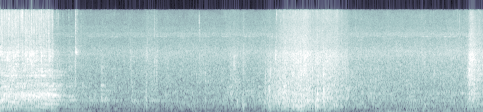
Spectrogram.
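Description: Water from an outdoor tap splashing into a metal pot, stopping under a second in; about three and a half seconds in, a plastic woven feed sack rustles for about a second as it is picked up, with a brief crinkle near the end.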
